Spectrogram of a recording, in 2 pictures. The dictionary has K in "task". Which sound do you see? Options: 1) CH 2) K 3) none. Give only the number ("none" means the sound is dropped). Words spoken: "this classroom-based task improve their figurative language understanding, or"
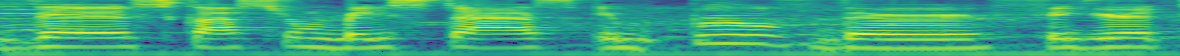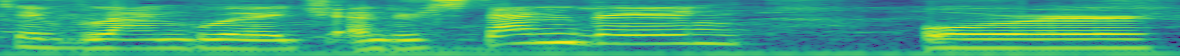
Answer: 3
